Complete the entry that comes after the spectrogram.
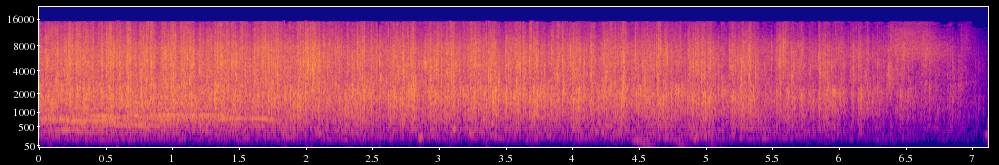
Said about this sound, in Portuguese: Salve de palmas para o Walter.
